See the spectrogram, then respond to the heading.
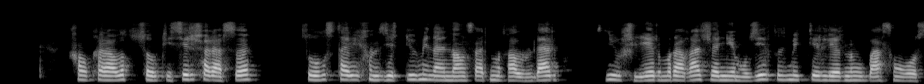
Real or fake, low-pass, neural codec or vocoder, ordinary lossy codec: fake; none; codec, 16 kHz, 2 kbps, FreqCodec, larger model; none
